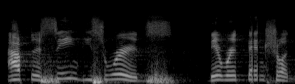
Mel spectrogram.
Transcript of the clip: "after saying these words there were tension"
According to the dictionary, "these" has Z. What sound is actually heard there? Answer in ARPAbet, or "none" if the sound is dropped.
S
